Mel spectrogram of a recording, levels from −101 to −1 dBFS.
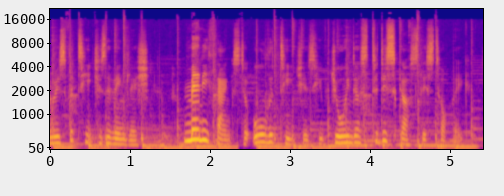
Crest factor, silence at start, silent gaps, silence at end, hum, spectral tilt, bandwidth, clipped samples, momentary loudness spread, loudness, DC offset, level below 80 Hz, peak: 22 dB; 0 s; none; 0 s; none; -4 dB/octave; over 20 kHz; under 0.1%; 13 LU; -22 LUFS; under 0.1%; -36 dBFS; 0 dBFS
